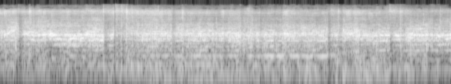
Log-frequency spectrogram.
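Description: Music playing loudly throughout, with a few bangs of aerial firework shells bursting over it.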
